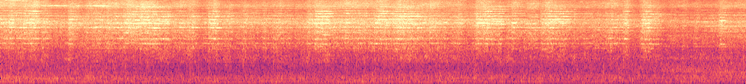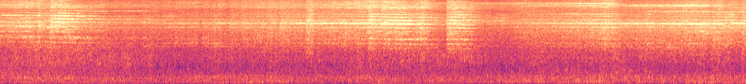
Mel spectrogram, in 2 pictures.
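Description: Freight cars rolling past close by, their wheels squealing on the rails in several steady high-pitched tones, with an occasional clank.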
